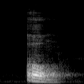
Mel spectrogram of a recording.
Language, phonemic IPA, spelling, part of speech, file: Dutch, /ˈoːm/, -oom, suffix, Nl--oom.ogg
- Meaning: -ome: a mass of something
